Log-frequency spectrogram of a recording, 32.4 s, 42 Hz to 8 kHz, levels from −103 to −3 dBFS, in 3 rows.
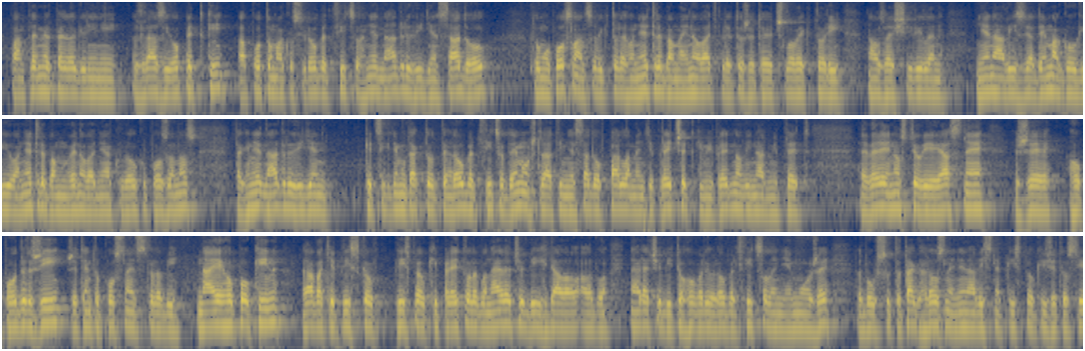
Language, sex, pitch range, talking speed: Slovak, male, 115-130 Hz, 190 wpm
